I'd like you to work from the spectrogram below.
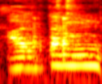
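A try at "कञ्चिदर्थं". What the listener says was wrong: You have to say it together. See, Artham you cannot split. Asampadayatah asampadayatah kanchidartham jati kriya gunaihi. Asampadayatah kanchidartham jati kriya gunaihi. Asampadayatah kanchidartham jati kriya gunaihi.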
